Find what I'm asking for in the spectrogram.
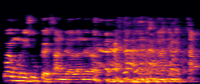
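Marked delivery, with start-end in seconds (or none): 1.4-2.9 drawn out through laughter, pitch up; laughing. Real, not acted. Preacher cracking up at his own joke, laughing. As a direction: laugh the words out slowly.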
